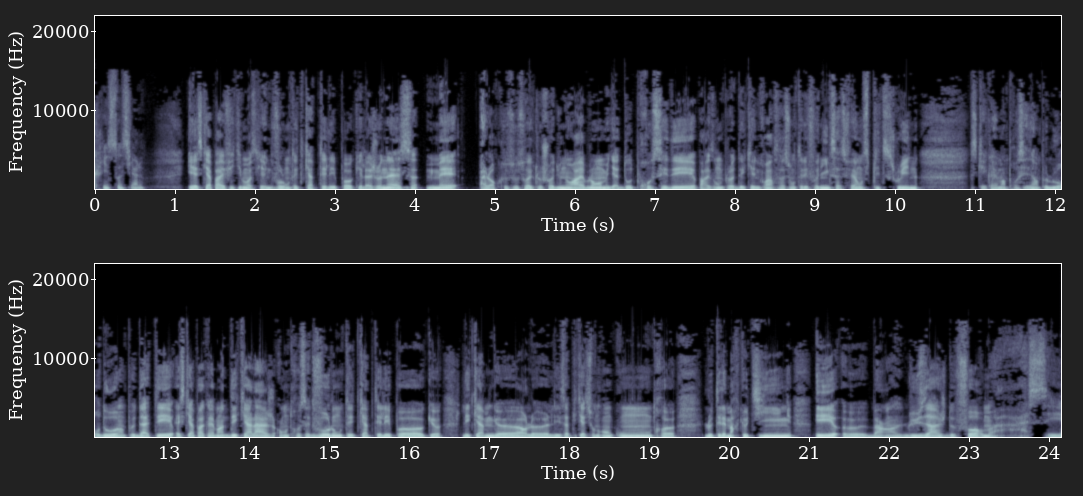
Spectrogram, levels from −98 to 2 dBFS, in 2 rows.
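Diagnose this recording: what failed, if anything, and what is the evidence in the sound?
Codec pre-echo after "et la jeunesse mais", 4.81–4.83 s: hiss about 13 dB up before the attack, since the 36 ms block never went short.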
